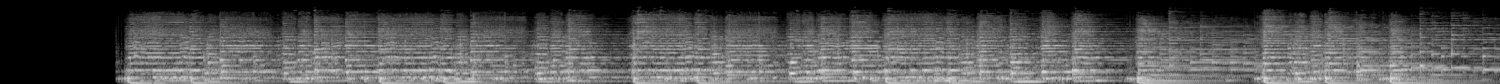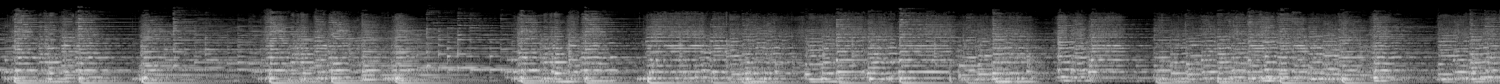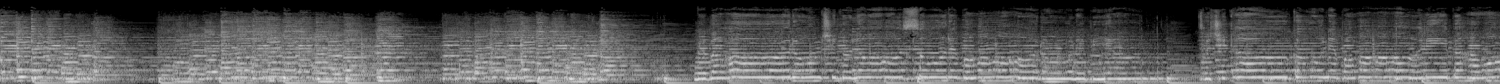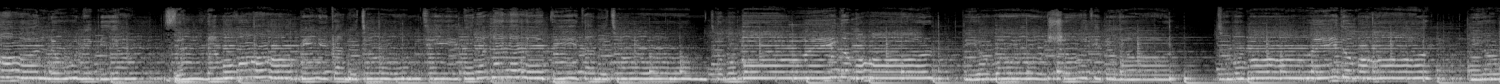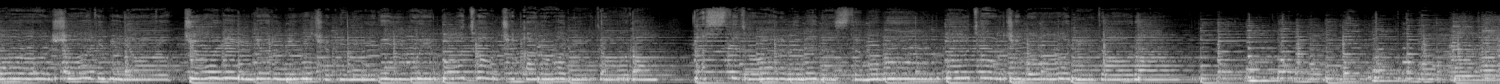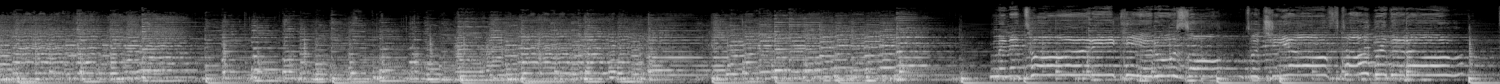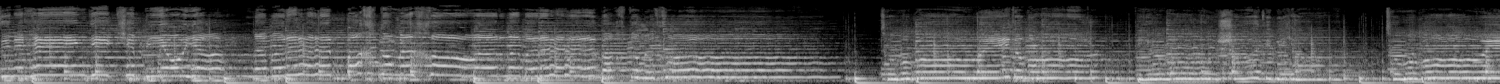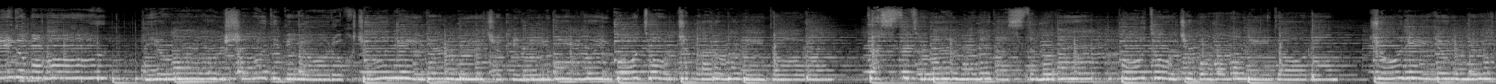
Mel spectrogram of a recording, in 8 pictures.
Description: موزیک ها بر اساس سبک ها » پاپ فارسی و محلی »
